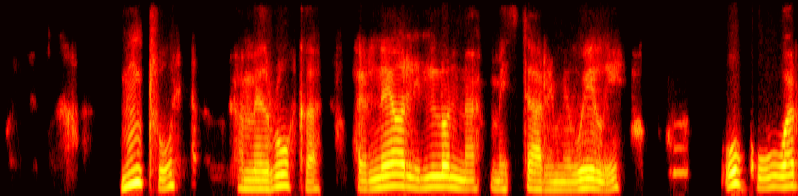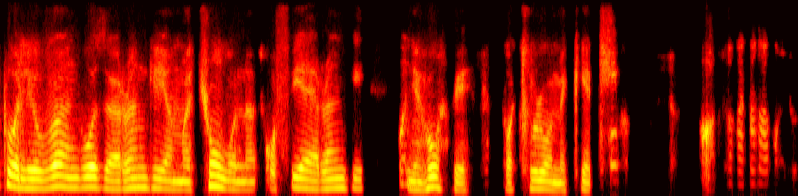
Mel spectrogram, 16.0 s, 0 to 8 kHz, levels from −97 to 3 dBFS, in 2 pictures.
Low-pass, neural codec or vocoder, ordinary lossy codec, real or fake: 7.2 kHz; codec, 16 kHz, 1 kbps, X-Codec, WavLM features, trained on Multilingual LibriSpeech; Opus, 16 kbps; fake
